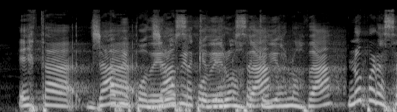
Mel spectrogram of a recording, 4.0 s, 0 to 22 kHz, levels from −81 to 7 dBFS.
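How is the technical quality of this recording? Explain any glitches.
The recording has one clear glitch. From 1.10 to 3.46 s there is a doubled audio track: a second, equally loud copy trails about 0.7 s behind. It is likely picked up again through a slower path. On the waveform and spectrogram, the same shapes repeat side by side with no decay, starting and stopping abruptly.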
